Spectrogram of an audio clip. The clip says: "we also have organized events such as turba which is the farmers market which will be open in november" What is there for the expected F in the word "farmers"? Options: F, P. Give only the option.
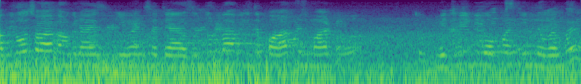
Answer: P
